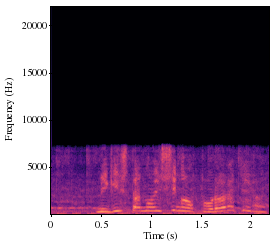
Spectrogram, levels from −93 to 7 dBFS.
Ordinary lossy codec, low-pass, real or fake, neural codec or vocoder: none; 7.2 kHz; fake; codec, 24 kHz, 6 kbps, HILCodec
